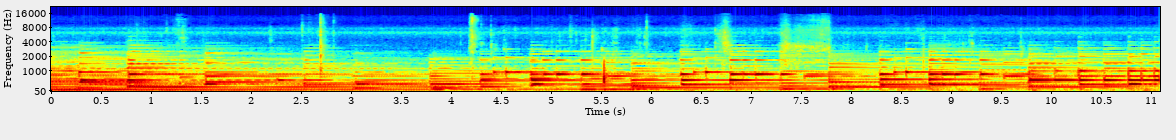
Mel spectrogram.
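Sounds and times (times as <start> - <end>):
slow solo piano: 0.0 - 11.0
cardboard sleeve rustles: 4.2 - 9.8.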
